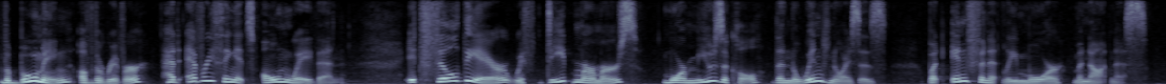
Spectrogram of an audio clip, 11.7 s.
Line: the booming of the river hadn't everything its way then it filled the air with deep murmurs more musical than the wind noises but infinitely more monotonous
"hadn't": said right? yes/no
no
